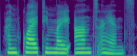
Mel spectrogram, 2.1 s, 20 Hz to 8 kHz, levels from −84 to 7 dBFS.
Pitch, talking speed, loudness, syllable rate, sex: 215 Hz, 175 wpm, -18 LUFS, 4.0 syllables/s, female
